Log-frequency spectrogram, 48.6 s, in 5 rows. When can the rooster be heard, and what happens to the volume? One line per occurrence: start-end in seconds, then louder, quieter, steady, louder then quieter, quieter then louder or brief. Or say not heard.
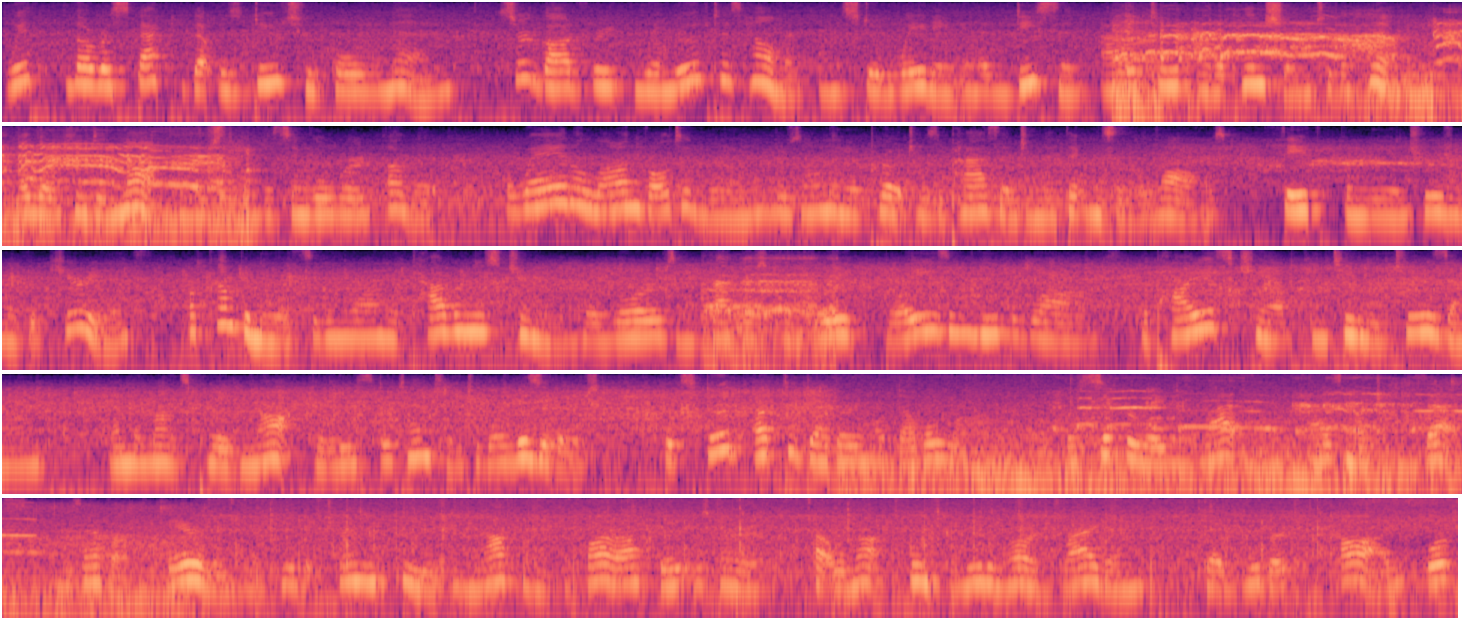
7.4-11.4 steady
24.1-25.1 brief
36.2-39.1 brief.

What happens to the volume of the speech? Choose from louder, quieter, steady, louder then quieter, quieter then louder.
steady.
